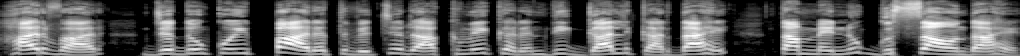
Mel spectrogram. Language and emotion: Punjabi, angry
